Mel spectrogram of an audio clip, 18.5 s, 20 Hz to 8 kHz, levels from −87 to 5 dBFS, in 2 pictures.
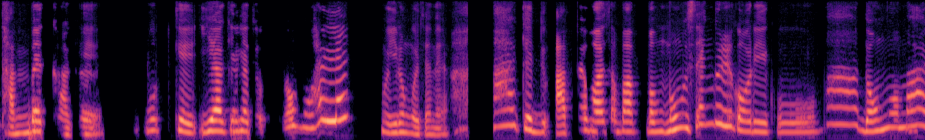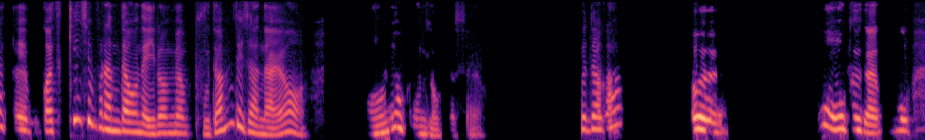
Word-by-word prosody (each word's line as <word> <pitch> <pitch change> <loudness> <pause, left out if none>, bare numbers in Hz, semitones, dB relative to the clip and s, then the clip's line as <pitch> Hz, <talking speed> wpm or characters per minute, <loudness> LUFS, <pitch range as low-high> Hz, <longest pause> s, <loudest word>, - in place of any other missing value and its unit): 담백하게 165 -4 -1 0.4
뭐 230 +1 -5 0.2
이렇게 200 -7 +2
이야기를 220 +1 +4
해도 210 - -4 0.2
"너 - - -1
뭐 285 -2 -4
할래?" 445 +2 +6 0.3
뭐 200 -4 -5
이런 185 0 0
거 160 - -1
있잖아요. 145 0 -6 0.4
막 320 +2 -3
이렇게 275 -8 +2
누 195 -1 -4
앞에 175 +1 +2 0.2
와서 210 0 +3
막 210 0 +2
넘 205 0 -1
너무 275 +5 +4
생글거리고 210 - -1
막 360 -3 -5
너무 240 +8 +1
막 325 +3 +1 0.2
이렇게 255 -2 +1
뭐가 220 +1 -2
스킨십을 430 - -1
한다거나 215 -6 +2
이러면 175 +1 -3
부담되잖아요. 180 - -3 0.6
전혀 205 - 0
그런 165 -7 -10
게 140 - -7
없었어요. 125 +1 -15 0.9
그러다가 260 +6 -1 0.7
예. - - +10 1.2
어어 265 -7 +4
그러니까요. 220 -9 +1
뭐 230 +1 -2
215 Hz, 300 characters per minute, -21 LUFS, 185-280 Hz, 1.2 s, 예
